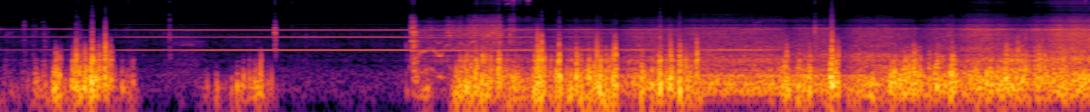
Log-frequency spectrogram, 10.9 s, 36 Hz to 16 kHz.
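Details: 1985 Buick Grand National: a warning chime, then a quick crank and catch, settling into a steady, even idle with no knocks, misses or hunting. The vacuum reading is good; a healthy cold start.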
